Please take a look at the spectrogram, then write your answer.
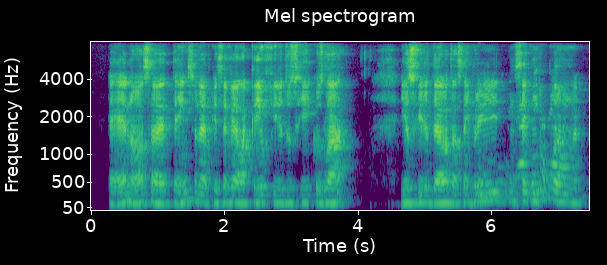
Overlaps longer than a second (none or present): present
